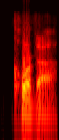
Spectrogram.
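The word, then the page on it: corvée: American English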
